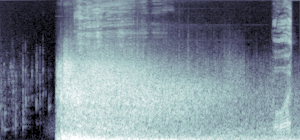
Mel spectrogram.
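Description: A heavy blow lands with a loud crash that slowly dies away.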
